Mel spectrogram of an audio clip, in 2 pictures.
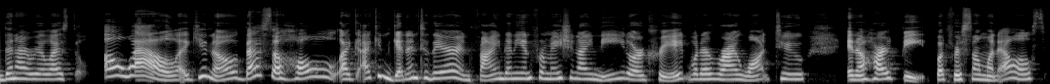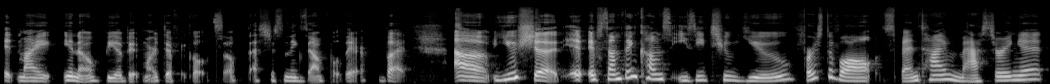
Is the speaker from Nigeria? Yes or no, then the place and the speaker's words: no; Trinidad & Tobago; I am from Trinidad and Tobago.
